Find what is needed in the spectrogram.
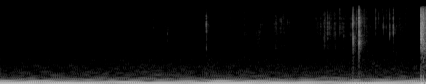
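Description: Electronic music track intro: a deep held bass under a pulsing bass pattern of about three beats a second, with short hissing noise effects about three seconds in.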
